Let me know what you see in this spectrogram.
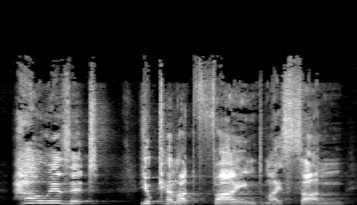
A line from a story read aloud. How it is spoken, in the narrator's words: He shouted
